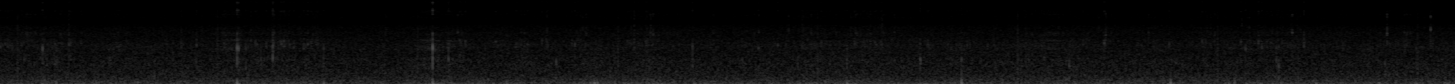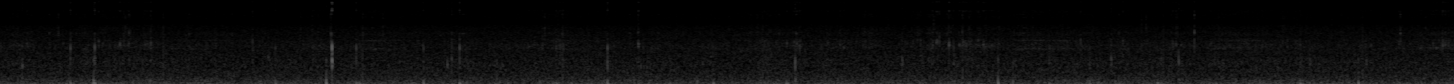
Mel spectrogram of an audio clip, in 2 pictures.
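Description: Kayak paddling through choppy sea water, heard faint and muffled: a steady low rumble of wind and water with scattered sharp ticks and splashes from paddle strokes and waves slapping the hull.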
